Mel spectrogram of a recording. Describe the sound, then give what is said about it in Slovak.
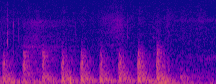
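A rapid series of about eight or nine firm knocks on a door, evenly spaced, over a low background hum with no talking. “Niekto nám to búcha.”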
